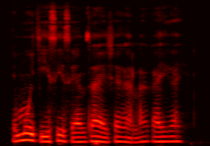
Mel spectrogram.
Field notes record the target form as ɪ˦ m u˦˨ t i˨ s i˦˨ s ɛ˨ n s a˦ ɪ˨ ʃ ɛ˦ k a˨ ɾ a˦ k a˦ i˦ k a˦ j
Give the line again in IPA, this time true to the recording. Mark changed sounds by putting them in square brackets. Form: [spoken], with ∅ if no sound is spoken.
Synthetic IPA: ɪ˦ m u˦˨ [t͡ʃ] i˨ s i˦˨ s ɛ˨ n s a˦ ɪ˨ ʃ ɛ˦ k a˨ [l] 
